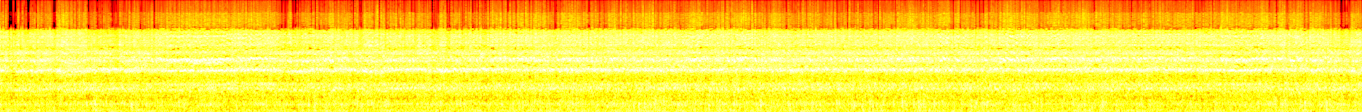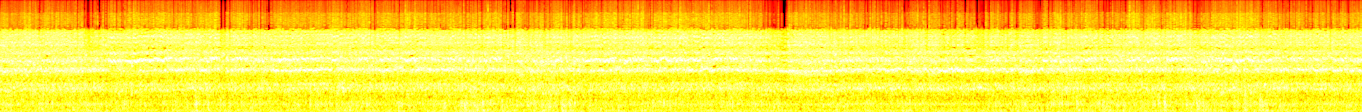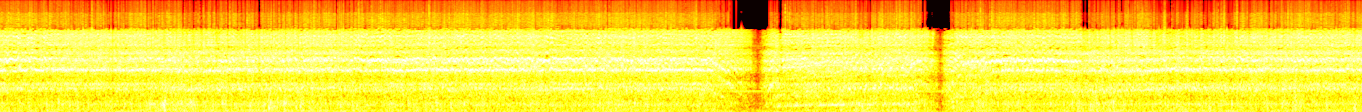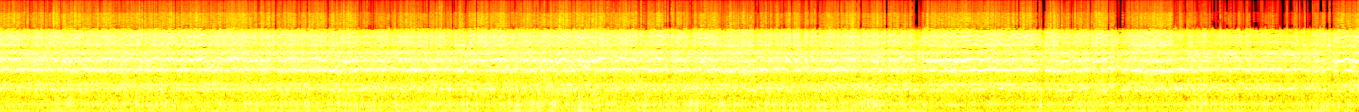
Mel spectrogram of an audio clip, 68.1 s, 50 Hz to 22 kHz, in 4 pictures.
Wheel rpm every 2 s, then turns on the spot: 230, 220, 230, 230, 240, 230, 240, 230, 220, 220, 230, 230, 230, 220, 230, 230, 230, 230, 230, 220, 210, 130, 160, 200, 230, 230, 230, 230, 230, 230, 230, 230, 230, 230.
none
